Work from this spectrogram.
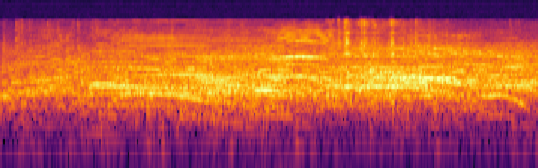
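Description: Crowd at a high school football game, a steady roar of cheering and shouting from the stands that holds evenly throughout, with a voice talking over it.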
